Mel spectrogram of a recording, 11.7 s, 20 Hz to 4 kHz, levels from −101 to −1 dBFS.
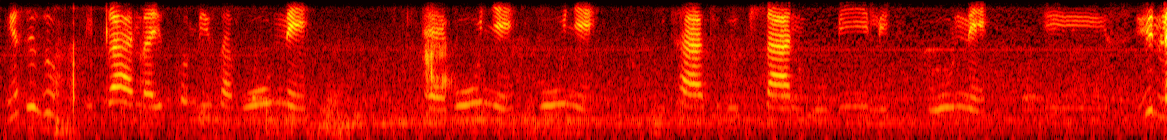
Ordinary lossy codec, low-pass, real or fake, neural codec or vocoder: Opus, 16 kbps; 3.6 kHz; real; none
